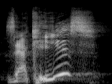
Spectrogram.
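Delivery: high, rising, disbelieving question; incredulous disgust. Acted. Crowd member scoffs at the chosen man, incredulous. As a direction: repeat the name in mock disbelief.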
